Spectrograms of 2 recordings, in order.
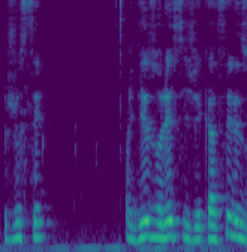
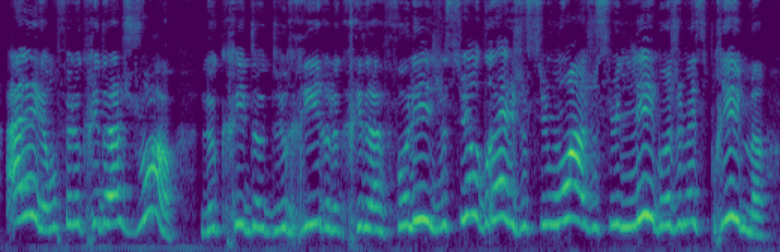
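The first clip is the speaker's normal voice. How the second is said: much higher, louder cries of freedom; joyful shout; 9 semitones higher, 6 dB louder than usual. Shown as a demonstration. Audrey crying out to the moon, joyful shouting. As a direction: shout it out with all your joy. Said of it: "Alors un cri".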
